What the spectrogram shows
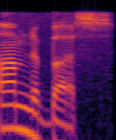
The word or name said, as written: omnibus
